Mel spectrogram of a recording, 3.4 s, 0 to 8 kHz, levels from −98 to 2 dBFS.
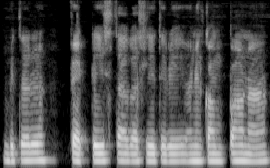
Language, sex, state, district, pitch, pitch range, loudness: Konkani, male, Goa, North and South Goa, 135 Hz, 130-140 Hz, -19 LUFS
